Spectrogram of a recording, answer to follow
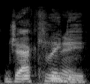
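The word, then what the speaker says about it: Jack3d: Jack 3D is it's spelled Jack like the name Jack J A C K 3D, so jacked.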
